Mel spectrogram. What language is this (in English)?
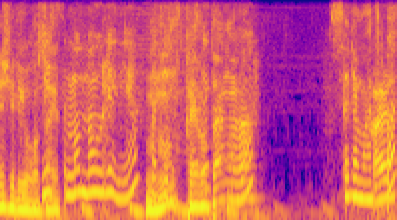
Kazakh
